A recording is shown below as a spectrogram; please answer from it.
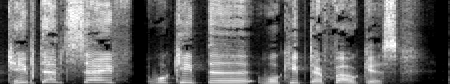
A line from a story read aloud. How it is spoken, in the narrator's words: I'm gonna yell out to Bubbles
